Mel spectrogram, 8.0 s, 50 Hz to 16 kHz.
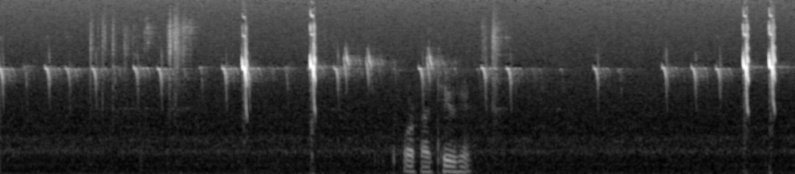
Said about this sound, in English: And wild type 2 birds are flying over.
